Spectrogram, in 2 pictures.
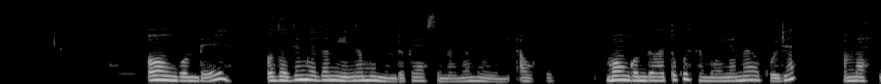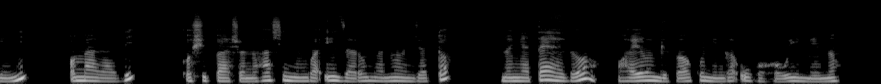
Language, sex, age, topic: Oshiwambo, female, 18-24, agriculture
